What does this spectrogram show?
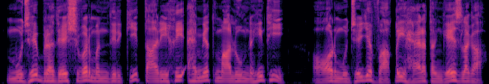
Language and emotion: Urdu, surprised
